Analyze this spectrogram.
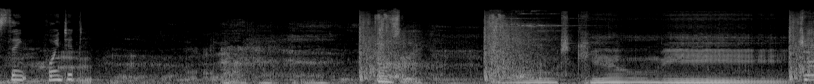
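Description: Pistol shots ring out.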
